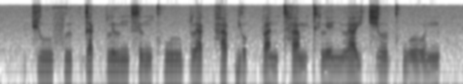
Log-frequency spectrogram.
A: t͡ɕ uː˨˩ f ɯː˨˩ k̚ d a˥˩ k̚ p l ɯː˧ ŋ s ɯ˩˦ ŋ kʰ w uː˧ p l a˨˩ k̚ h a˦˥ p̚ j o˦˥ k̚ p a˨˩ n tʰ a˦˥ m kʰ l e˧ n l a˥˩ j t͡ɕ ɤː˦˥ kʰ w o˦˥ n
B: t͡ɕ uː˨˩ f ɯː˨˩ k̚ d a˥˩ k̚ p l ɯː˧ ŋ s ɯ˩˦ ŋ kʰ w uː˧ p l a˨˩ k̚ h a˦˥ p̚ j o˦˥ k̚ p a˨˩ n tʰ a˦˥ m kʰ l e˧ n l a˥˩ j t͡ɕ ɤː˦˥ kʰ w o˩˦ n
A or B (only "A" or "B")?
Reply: B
